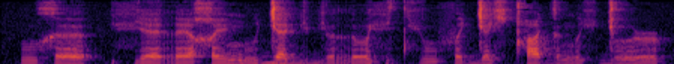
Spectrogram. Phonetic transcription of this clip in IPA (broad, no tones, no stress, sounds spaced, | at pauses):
u x ə | fʲ ɛ r ɛ χ ɪ ŋ u ɟ ɛ bʲ ə bʲ ʊ r ʊ fʲ ə t ç u f ə ɟ ɛ ç qʰ ɛ ɡ ə ŋ ʊ ç ɟ ʊ ɹ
